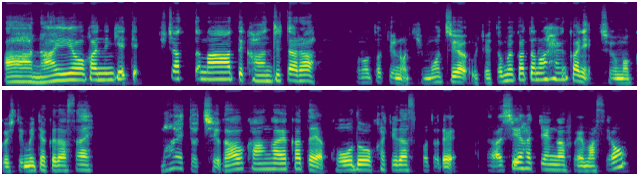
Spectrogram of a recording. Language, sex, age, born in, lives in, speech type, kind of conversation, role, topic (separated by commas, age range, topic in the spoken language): Japanese, female, 50-54, Japan, Japan, read, expert-assistant, expert, 自分に合った生産性アップの方法をどうやって見つければいい？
